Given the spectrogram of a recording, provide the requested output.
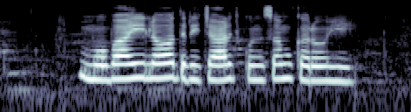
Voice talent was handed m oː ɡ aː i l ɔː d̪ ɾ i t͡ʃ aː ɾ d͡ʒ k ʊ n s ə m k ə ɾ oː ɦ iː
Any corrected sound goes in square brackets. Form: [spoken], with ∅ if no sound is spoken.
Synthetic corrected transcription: m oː [b] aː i l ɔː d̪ ɾ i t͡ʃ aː ɾ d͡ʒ k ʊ n s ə m k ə ɾ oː ɦ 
